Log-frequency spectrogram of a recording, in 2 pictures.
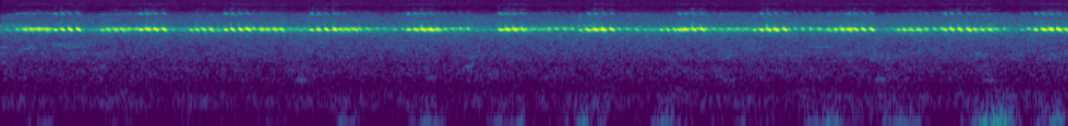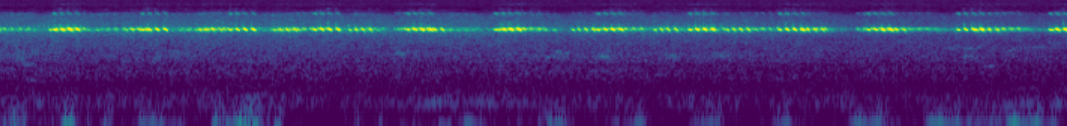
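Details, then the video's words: Crickets on a hillside at Zorlesti, Romania, chirping in steady high-pitched pulsed trills, the bursts running on without pause, with faint low rumbles of wind or distant traffic underneath. "Crickets sound"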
